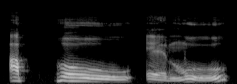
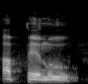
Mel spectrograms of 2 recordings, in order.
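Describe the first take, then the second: First: "apoemu" drawn out slow with every vowel kept; wrong pronunciation. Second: "Apemu" said as one word, o dropped; elided form. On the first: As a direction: stretch "apoemu" out, keeping the o. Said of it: "the pronunciation now is not". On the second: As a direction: say "Apemu" in one smooth breath. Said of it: "pronounce it as one word". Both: Shown as a demonstration.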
